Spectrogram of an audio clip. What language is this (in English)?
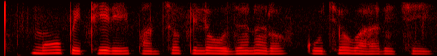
Odia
